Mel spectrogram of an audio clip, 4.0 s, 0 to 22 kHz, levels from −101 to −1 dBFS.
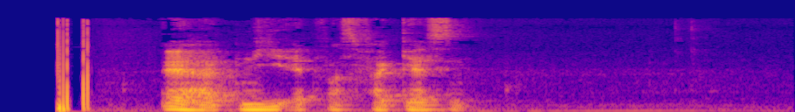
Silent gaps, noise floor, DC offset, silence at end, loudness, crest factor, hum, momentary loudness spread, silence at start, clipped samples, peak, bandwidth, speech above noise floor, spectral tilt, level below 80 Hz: none; -55 dBFS; under 0.1%; 1.65 s; -21 LUFS; 22 dB; none; 12 LU; 0.3 s; under 0.1%; -2 dBFS; 11.5 kHz; 36 dB; -6 dB/octave; -34 dBFS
